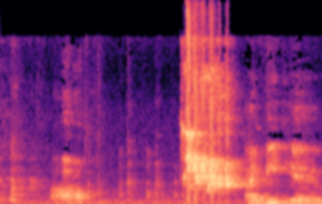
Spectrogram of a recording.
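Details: Pet African grey parrot indoors, producing a run of sound effects: a low hum, then a loud harsh squawk blending into a bright whistled tone and lower tonal notes, with a person talking over it.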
